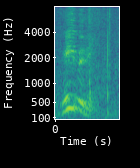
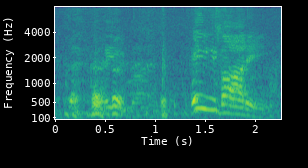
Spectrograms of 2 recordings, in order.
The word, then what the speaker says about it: Peabody: Colonel Everett Peabody of the Massachusetts Peabody, which is why I'm saying Peabody instead of pronouncing it like you do that hotel in Memphis. Peabody.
